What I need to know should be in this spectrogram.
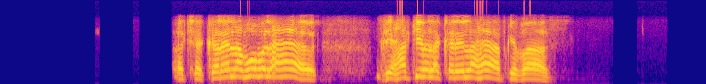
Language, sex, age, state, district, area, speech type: Urdu, male, 18-30, Bihar, Madhubani, rural, conversation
